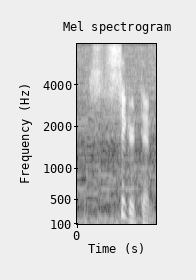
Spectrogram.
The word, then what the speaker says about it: Sigurdsson: Sigurdsson.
